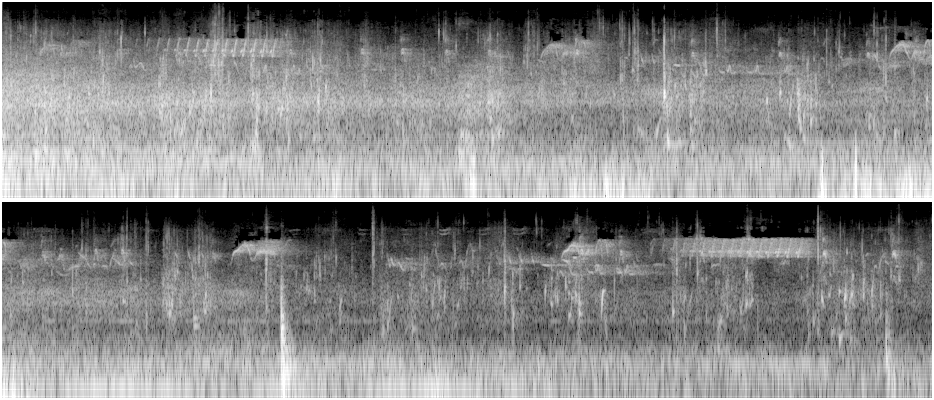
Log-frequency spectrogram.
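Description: Kayak drifting and paddling on the river current: rushing water, loudest at first and then fading, with paddle splashes and a few sharp knocks. A bird trills rapidly twice, about two seconds in and near the end, with other short high calls in between.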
